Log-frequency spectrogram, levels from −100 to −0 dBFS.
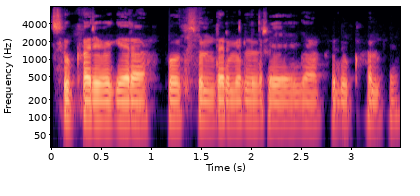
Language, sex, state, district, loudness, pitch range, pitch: Rajasthani, male, Rajasthan, Nagaur, -19 LUFS, 90-95 Hz, 95 Hz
